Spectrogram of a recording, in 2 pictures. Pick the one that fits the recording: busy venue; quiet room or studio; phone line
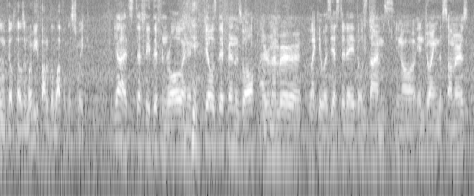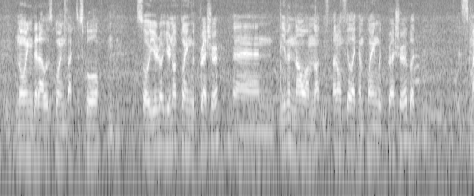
busy venue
